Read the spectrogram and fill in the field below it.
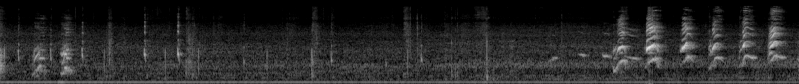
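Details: A fluffy female Corgi puppy born 31 August gives soft squeaks, then a run of high, shrill whimpering squeals about three per second.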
